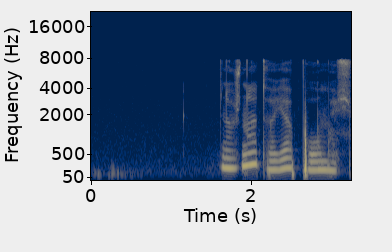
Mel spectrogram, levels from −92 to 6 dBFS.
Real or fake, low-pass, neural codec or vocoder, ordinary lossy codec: real; none; none; none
